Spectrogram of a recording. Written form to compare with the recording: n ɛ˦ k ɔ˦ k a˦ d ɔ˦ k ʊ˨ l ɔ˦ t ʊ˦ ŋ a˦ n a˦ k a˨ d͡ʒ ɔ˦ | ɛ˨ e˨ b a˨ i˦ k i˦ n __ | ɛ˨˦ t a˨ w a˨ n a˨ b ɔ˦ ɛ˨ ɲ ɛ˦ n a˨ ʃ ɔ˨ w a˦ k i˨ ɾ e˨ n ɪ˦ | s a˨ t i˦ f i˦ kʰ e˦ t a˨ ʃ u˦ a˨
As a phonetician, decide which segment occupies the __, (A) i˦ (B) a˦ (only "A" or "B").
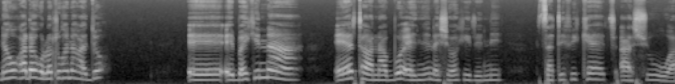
B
